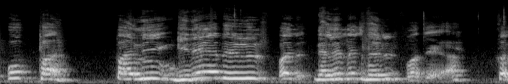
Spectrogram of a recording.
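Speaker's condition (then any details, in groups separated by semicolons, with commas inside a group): Cerebral palsy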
